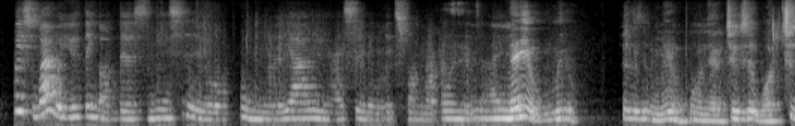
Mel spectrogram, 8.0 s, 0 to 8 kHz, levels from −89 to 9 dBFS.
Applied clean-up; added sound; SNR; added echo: neural mask model RNNoise.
